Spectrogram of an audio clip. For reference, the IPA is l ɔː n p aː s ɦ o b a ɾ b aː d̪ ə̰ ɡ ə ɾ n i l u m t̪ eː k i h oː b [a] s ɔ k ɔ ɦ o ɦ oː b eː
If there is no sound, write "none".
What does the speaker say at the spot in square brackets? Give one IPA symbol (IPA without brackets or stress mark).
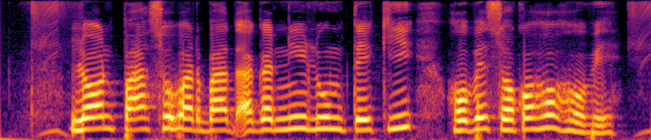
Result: e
